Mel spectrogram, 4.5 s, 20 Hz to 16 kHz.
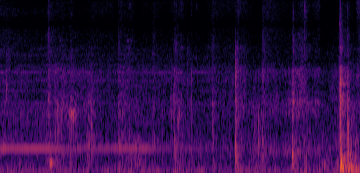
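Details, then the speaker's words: Meziere electric water pump on a 4.6 3V Mustang, relay-powered with key on: faint, steady mid-pitched hum under a few light clicks in a quiet bay; pump running normally after install. "all right so I hear the pump running so that's good news"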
